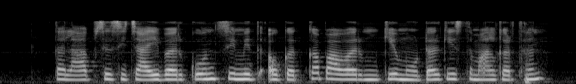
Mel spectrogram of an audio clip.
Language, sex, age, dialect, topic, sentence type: Chhattisgarhi, female, 18-24, Central, agriculture, question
